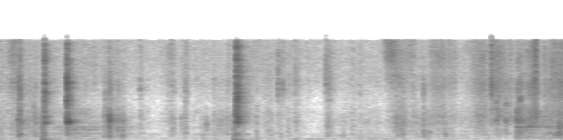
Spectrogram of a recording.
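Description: Near silence with a few faint taps and rustles of paper banknotes being handled, mostly in the first two seconds, the loudest just under two seconds in.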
